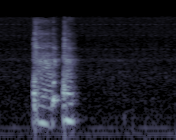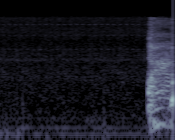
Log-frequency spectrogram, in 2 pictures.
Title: Some more coughing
